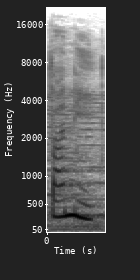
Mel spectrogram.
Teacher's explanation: alofon I tinggi atas depan tak bundar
